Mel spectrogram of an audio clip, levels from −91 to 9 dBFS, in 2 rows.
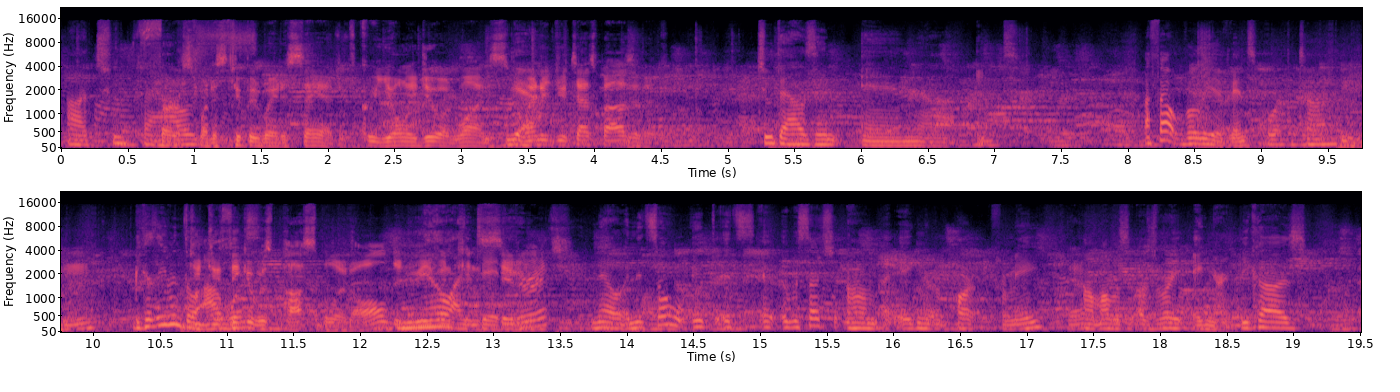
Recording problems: chatter from many people; loud; throughout; 7 dB below the speech

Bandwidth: 15 kHz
